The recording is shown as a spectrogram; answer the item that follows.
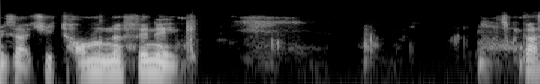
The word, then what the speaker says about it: Tomnafinnoge: the proper name to it is tom lafinig tom nuffinik woods but yeah tina it's not spelt correctly but that's how you actually pronounce it tina healy tin ahili but yeah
